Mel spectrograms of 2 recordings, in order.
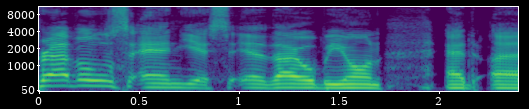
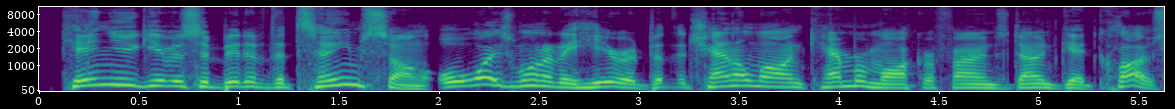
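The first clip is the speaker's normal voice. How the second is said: plain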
